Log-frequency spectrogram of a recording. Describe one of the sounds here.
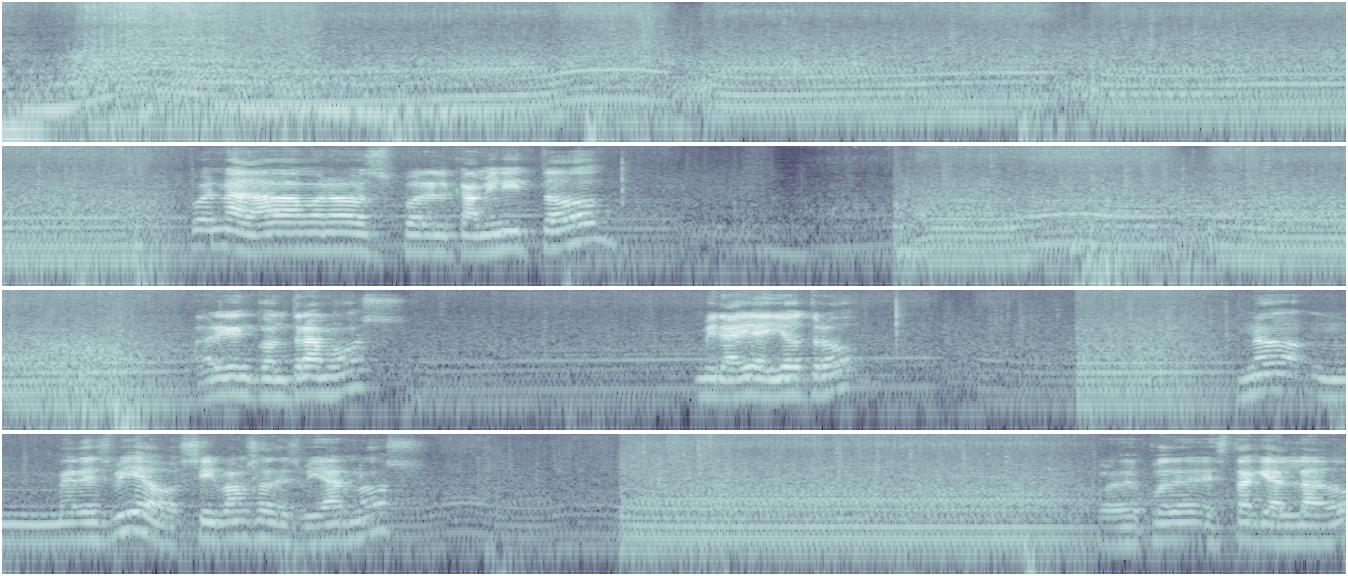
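A car engine drones and revs steadily.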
